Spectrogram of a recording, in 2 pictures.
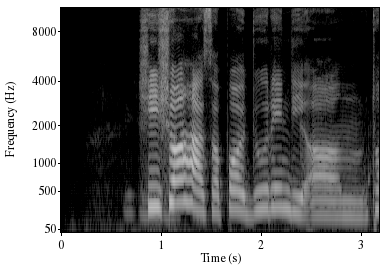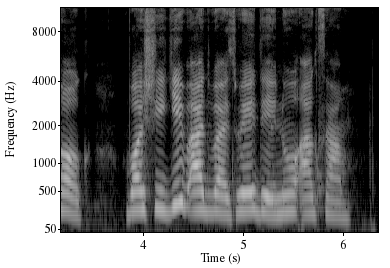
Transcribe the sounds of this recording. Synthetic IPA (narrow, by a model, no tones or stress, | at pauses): ʃiʃohəsəpɔt̚djuɹĩŋd̪itʰɔk | bɔtʃiɡivadvaɪswed̪enoʔaksãm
